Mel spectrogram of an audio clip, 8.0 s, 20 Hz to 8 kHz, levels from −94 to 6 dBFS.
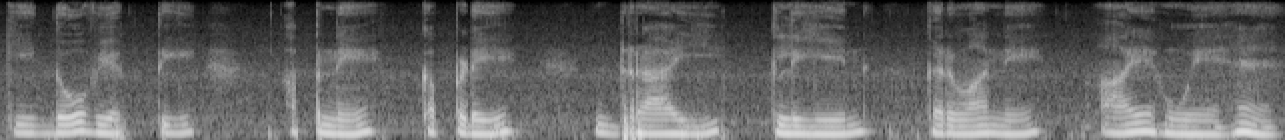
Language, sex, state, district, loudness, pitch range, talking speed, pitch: Hindi, male, Haryana, Rohtak, -17 LUFS, 115-140 Hz, 80 wpm, 125 Hz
